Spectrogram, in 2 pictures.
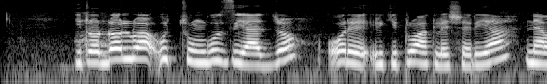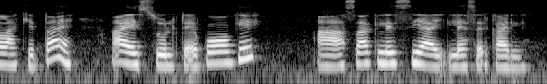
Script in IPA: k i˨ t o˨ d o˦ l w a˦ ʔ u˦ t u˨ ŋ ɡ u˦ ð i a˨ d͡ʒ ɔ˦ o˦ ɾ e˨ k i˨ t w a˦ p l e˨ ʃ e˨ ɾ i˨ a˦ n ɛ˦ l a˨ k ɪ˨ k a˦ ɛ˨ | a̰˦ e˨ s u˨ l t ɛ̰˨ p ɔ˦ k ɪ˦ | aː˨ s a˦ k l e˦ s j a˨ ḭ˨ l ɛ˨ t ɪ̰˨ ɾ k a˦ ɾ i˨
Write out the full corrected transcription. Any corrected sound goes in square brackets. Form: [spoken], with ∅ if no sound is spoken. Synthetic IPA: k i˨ t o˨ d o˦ l w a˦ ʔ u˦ [t͡ʃ] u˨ ŋ ɡ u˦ [z] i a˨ d͡ʒ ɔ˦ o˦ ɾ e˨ k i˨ t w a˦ [k] l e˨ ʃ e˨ ɾ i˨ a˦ n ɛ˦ l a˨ k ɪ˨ [t] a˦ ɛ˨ | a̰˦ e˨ s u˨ l t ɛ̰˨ p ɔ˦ k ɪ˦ | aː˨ s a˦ k l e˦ s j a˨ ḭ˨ l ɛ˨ [s] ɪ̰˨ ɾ k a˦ [l] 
